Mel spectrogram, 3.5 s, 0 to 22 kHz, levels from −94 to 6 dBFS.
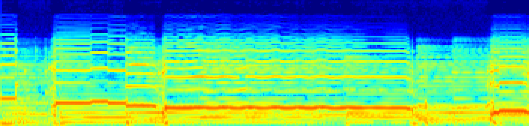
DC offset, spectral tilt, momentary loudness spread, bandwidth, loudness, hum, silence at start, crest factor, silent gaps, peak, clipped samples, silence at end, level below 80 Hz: under 0.1%; -5 dB/octave; 4 LU; 9.6 kHz; -17 LUFS; none; 0 s; 12 dB; none; -4 dBFS; under 0.1%; 0 s; -46 dBFS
